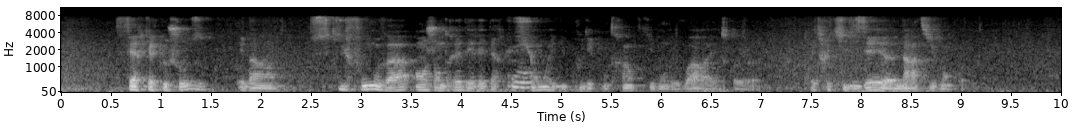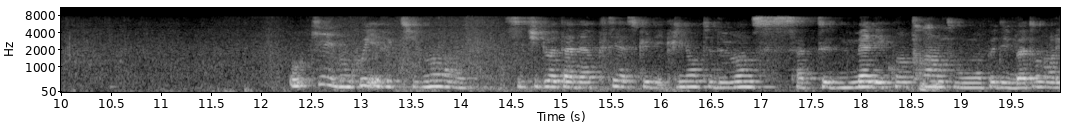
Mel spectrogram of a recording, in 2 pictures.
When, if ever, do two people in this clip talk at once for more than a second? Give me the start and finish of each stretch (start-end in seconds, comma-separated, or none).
none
